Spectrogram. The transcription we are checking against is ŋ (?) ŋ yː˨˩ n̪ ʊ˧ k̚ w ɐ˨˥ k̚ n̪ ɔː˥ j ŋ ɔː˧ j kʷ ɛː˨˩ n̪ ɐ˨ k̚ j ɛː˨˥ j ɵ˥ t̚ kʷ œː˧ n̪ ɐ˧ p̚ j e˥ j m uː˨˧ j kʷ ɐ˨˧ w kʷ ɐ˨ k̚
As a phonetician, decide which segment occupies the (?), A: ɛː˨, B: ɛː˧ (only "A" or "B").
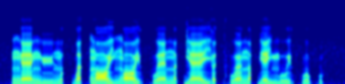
A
